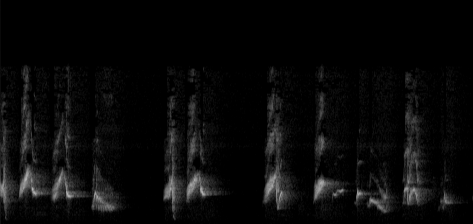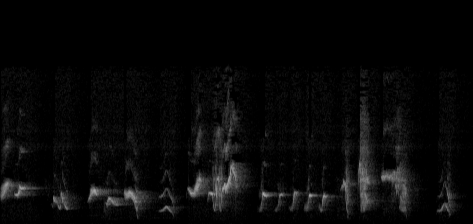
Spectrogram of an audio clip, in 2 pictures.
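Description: A black-collared starling sings a continuous run of varied whistled and chattering phrases, imitating red-whiskered bulbul notes, with quick repeated chips near the end.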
